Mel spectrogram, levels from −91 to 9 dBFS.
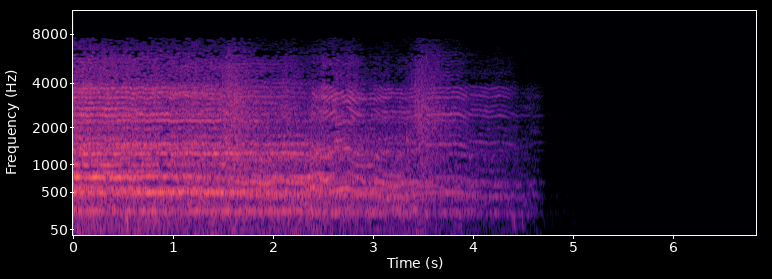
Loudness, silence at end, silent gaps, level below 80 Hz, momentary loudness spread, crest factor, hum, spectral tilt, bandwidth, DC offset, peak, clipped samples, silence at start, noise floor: -28 LUFS; 2.4 s; none; -60 dBFS; 16 LU; 16 dB; none; -3.5 dB/octave; 8 kHz; under 0.1%; -16 dBFS; under 0.1%; 0 s; under -90 dBFS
